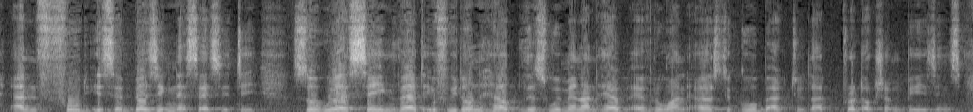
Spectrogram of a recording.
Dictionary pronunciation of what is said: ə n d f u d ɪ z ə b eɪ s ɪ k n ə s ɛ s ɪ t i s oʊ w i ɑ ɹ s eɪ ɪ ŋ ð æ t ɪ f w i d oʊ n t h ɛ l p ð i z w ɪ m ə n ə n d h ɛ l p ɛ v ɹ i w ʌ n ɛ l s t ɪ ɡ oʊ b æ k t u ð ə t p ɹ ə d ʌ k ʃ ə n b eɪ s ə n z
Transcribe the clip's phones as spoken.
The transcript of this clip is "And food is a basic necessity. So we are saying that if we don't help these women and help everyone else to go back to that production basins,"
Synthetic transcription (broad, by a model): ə n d f u d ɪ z ə b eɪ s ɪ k n ə s ɛ s ɪ t i s oʊ w i ɑ ɹ s eɪ ɪ ŋ ð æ t ɪ f w i d oʊ n t h ɛ l p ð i s w ɪ m ə n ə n h ɛ l p ɛ v ɹ i w ʌ n ɛ l s t ɪ ɡ oʊ b æ k t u ð ə t p ɹ ə d ʌ k ʃ ə n b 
